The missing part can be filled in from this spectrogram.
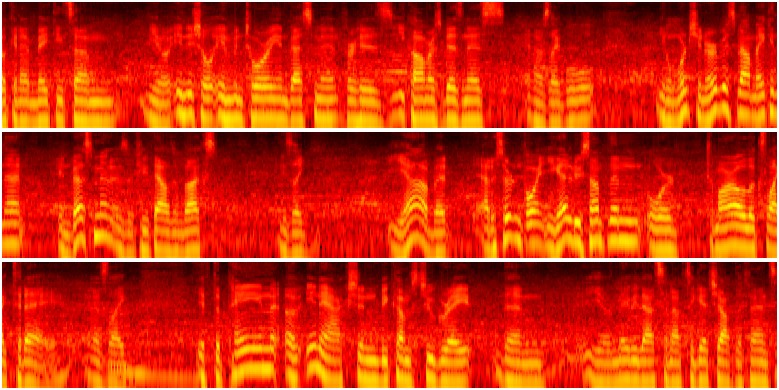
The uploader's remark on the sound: We asked an All-Star panel that you can only put together at a big conference like FinCon. We're recording LIVE from the moomoo podcast booth at FinCon 2023.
